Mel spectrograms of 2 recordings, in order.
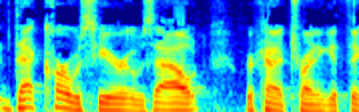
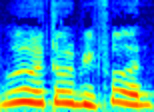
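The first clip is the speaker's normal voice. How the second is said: put-on wheezy old man, very high; 12 semitones higher than usual. Speaker retells a friend showing up unexpectedly, imitating Gabe's wheezy voice. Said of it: "got a wheezy old man voice".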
